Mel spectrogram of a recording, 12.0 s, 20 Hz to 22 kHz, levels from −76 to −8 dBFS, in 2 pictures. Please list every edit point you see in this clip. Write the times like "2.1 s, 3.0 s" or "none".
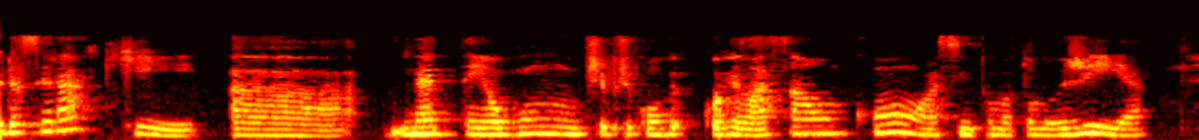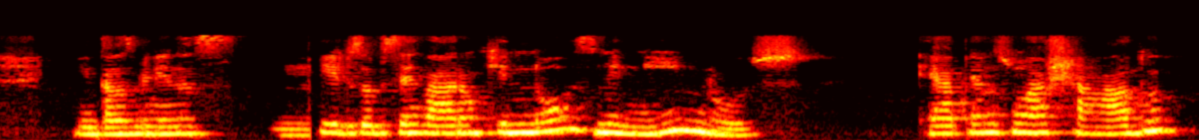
1.9 s, 6.2 s, 7.5 s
